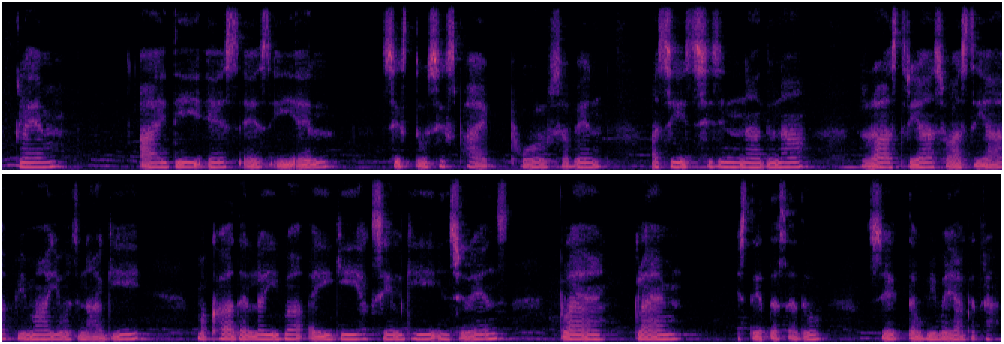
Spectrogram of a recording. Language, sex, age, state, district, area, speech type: Manipuri, female, 45-60, Manipur, Churachandpur, urban, read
